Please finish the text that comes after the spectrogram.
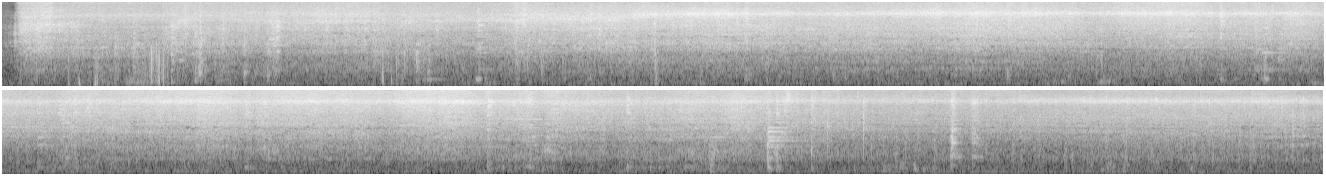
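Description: Snake gourd pieces dropped into hot oil with fried spice tempering, giving a loud, continuous hiss and sizzle for about twenty seconds, with scattered crackles and stirring clatter.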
